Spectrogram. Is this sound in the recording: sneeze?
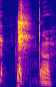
yes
